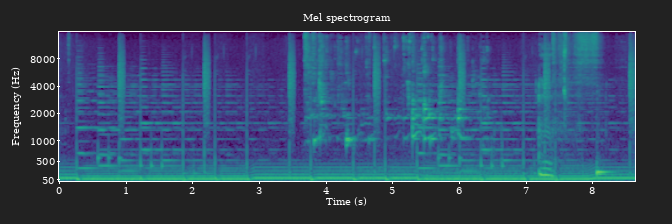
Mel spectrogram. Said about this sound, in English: I'm gonna take a sip of my water, y'all. If y'all hear me drinking, drink you some water too, shit.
